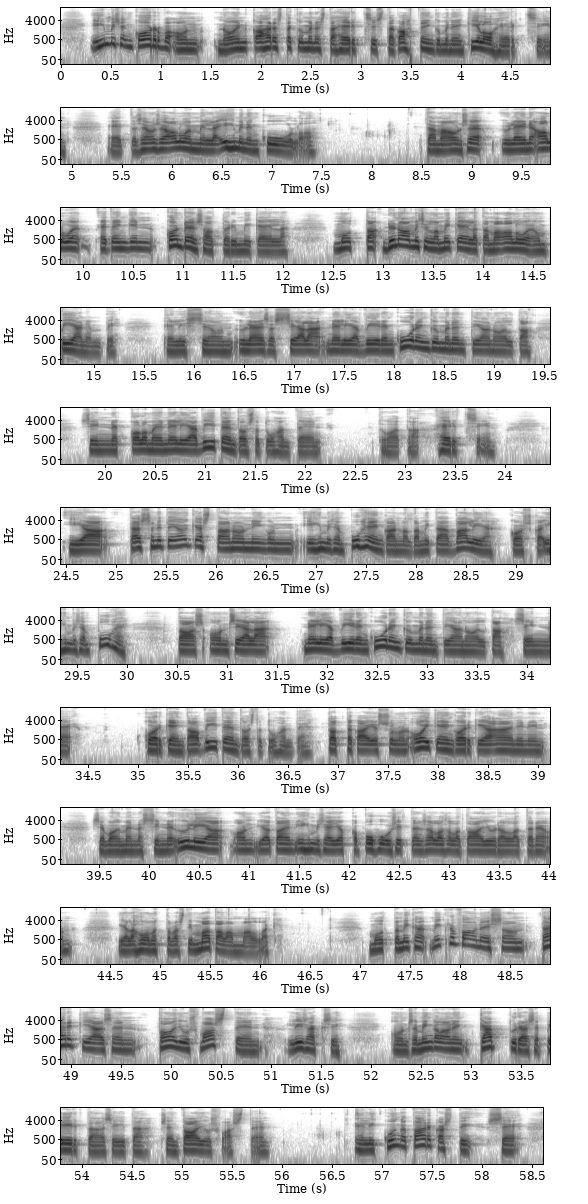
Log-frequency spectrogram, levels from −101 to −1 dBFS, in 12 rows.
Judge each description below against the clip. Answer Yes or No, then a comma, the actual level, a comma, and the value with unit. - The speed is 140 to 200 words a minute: No, average, 120 wpm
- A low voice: No, medium, 150 Hz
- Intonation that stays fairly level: No, average, 4.3 semitones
